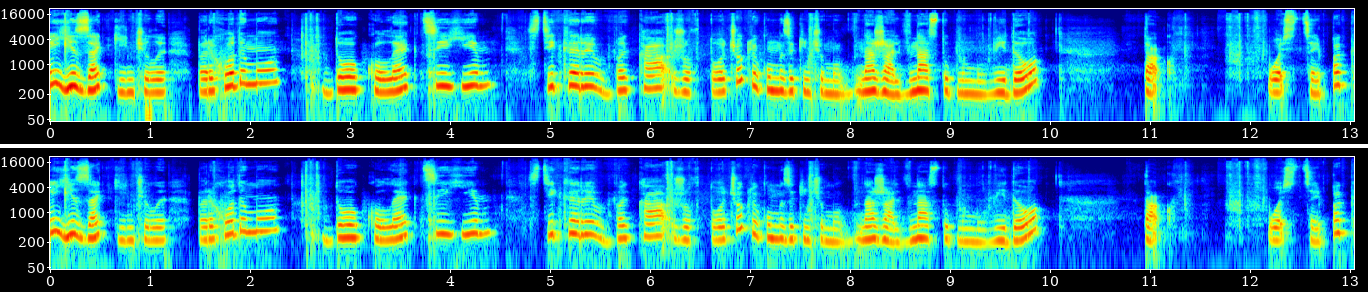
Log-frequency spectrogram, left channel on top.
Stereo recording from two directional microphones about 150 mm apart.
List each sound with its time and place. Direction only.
0.2 s speech: 30° left (ahead or behind)
8.2 s speech: 40° left (ahead or behind)
9.4 s speech: 25° left (ahead or behind)
10.9 s speech: 20° left (ahead or behind)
